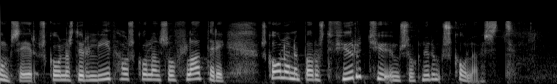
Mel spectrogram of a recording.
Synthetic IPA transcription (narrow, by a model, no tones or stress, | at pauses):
ʏmseːjɪɾ̥skoːwlast̪ʏɾʏliːðhawskowlansɔwflaːt̪ɪɾɪskoːwlanʏmpaːwɾʏst̪fjʏɾʏt̪ʰjʏʔʏmsowknɪɾʏmskoːwla̰vɛst̪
